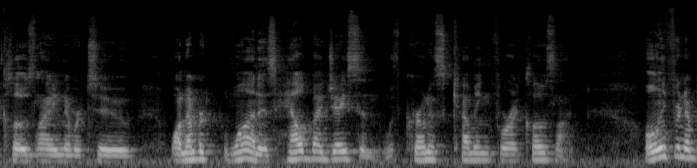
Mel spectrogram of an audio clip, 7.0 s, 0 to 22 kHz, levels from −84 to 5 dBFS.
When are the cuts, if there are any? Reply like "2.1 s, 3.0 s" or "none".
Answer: none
